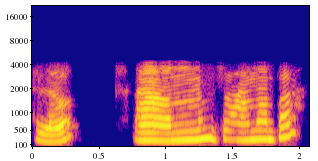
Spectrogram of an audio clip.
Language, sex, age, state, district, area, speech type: Tamil, female, 60+, Tamil Nadu, Cuddalore, rural, conversation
